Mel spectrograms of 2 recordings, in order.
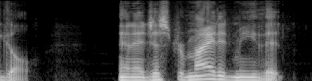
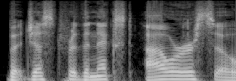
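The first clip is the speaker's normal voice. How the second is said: usual speaking voice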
